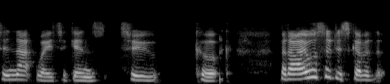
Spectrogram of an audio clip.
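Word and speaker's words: Koch: know anything about Kenneth who I think is pronounced cook is that right yeah I did nothing about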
